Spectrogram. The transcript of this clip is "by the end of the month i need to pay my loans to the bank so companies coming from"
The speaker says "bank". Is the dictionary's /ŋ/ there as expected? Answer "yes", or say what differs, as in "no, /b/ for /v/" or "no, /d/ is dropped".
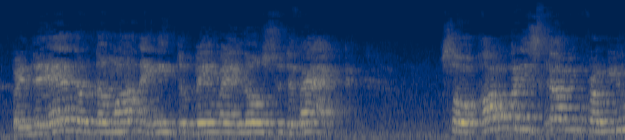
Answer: no, /ŋ/ is dropped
